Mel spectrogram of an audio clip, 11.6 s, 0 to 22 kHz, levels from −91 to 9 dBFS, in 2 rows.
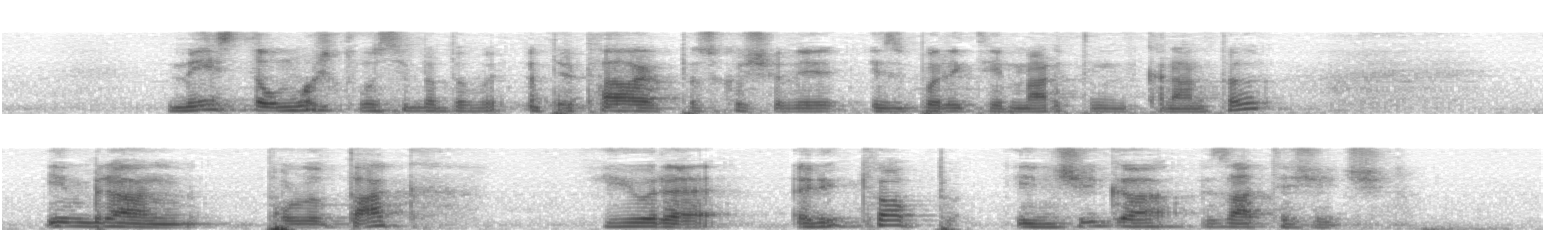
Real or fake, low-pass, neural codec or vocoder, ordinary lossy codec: fake; 7.2 kHz; codec, 16 kHz, 1.1 kbps, Voila-Tokenizer; none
